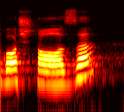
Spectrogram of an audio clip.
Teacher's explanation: perceba que a vogal tônica se acentua significa dizer que ela é aberta · gostoso e cioso faz a vogal tônica fechada o formal feminino perceba que essa vogal tônica se abre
